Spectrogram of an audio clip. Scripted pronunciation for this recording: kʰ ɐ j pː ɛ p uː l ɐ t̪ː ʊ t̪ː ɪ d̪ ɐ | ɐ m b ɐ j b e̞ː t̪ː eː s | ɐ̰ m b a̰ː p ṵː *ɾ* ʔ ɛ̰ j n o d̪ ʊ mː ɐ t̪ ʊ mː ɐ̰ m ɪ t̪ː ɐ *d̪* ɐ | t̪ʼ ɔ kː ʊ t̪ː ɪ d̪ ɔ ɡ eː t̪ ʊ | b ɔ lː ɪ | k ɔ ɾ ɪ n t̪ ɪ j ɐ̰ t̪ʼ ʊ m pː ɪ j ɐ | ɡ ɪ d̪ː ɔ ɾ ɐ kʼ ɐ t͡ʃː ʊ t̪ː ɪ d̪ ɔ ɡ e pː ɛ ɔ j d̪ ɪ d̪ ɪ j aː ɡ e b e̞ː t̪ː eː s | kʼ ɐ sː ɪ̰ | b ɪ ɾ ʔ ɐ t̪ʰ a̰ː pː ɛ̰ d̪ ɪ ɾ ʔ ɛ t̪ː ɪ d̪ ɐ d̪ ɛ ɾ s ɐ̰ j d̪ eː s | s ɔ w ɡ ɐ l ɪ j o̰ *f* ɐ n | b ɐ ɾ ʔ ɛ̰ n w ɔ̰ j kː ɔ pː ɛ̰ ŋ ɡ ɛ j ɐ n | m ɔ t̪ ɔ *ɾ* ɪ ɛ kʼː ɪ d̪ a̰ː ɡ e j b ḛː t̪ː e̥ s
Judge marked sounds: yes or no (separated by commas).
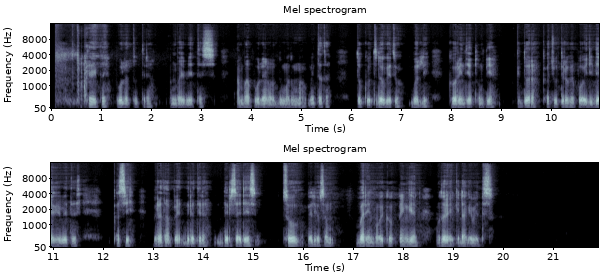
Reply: no, no, no, yes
